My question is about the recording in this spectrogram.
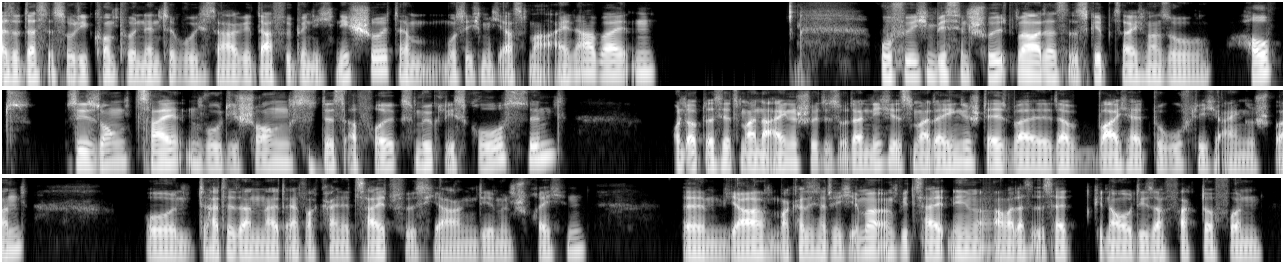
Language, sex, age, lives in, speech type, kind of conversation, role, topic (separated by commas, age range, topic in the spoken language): German, male, 18-19, Germany, conversation, advice, user, Wie bleibe ich bei meinem Hobby dran, wenn es frustrierend ist?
